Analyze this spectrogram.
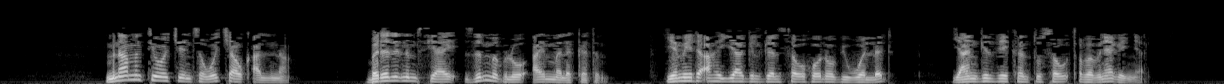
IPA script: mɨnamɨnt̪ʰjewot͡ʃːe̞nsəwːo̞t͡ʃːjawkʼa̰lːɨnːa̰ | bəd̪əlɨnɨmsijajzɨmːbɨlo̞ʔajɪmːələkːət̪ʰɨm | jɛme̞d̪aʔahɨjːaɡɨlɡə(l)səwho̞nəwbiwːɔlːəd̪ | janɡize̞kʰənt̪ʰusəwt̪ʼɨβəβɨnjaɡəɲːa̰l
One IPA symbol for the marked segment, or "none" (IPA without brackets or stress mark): l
